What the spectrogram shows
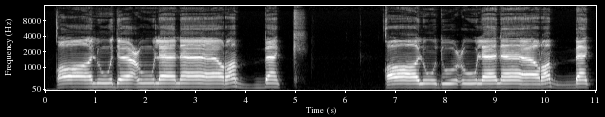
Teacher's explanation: تو جب حرف دال کو 2 پیش والے حروف کے درمیان ادا کیا جائے تو ہونٹوں کو بالکل پرسکون ہونا چاہیے، بغیر کسی او کی شکل کے۔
